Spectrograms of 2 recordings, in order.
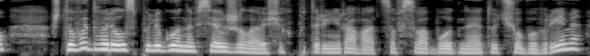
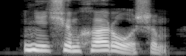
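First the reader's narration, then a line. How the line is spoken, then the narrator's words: Stern werewolf. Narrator (Russian): строго зыркнул оборотень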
